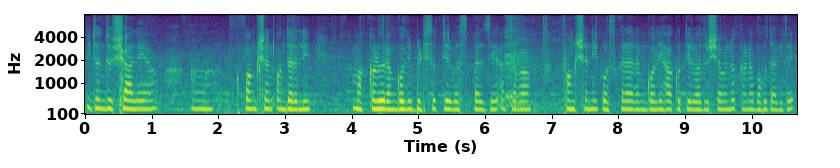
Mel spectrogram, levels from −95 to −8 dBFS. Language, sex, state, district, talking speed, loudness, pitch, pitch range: Kannada, female, Karnataka, Belgaum, 90 wpm, -18 LUFS, 235 Hz, 230-245 Hz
